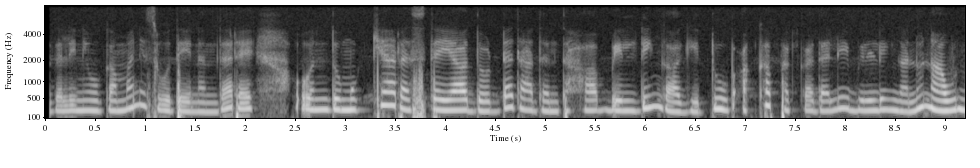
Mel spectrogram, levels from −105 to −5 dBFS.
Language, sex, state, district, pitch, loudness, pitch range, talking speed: Kannada, female, Karnataka, Dakshina Kannada, 225 Hz, -29 LUFS, 210-245 Hz, 85 wpm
